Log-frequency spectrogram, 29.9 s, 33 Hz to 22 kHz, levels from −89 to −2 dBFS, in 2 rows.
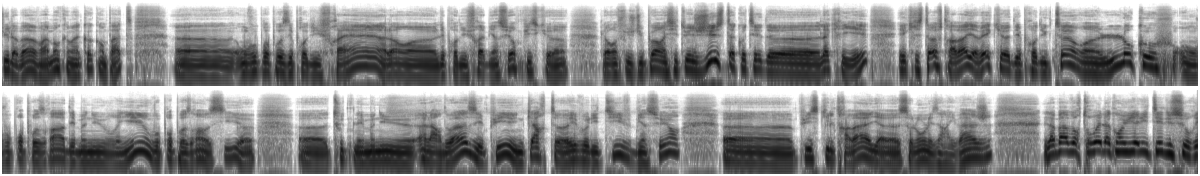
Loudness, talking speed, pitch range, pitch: -18 LUFS, 155 wpm, 90-130 Hz, 100 Hz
